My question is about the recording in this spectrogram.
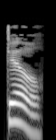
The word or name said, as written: dil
